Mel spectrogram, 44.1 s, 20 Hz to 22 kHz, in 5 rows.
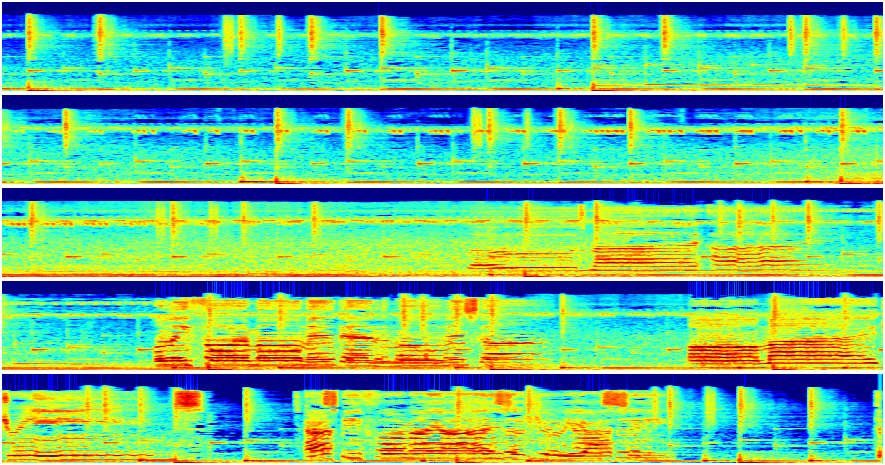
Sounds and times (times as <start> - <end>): Rustling leaves: 0.0 - 37.4
Music: 0.0 - 44.0.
